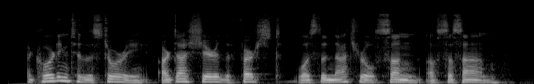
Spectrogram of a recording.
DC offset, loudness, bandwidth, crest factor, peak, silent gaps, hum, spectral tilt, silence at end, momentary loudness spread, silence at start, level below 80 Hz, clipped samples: under 0.1%; -28 LUFS; 11.5 kHz; 14 dB; -14 dBFS; none; none; -7 dB/octave; 0.35 s; 8 LU; 0.25 s; -48 dBFS; under 0.1%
